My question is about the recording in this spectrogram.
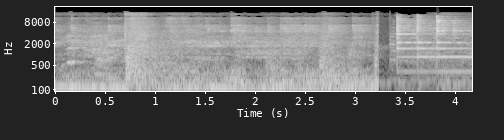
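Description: Wrestling entrance music with a heavy beat, cut off suddenly about three seconds in, followed by a ring bell struck several times in quick succession to start the match.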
